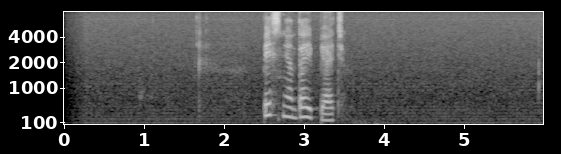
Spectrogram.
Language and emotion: Russian, neutral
